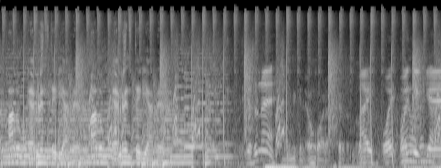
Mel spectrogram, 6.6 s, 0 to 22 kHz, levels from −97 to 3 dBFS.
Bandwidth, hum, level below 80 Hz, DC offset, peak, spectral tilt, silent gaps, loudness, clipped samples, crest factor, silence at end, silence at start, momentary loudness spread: 18 kHz; none; -30 dBFS; under 0.1%; -2 dBFS; -5 dB/octave; none; -19 LUFS; under 0.1%; 16 dB; 0 s; 0 s; 10 LU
